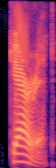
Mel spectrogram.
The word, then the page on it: garret: American English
